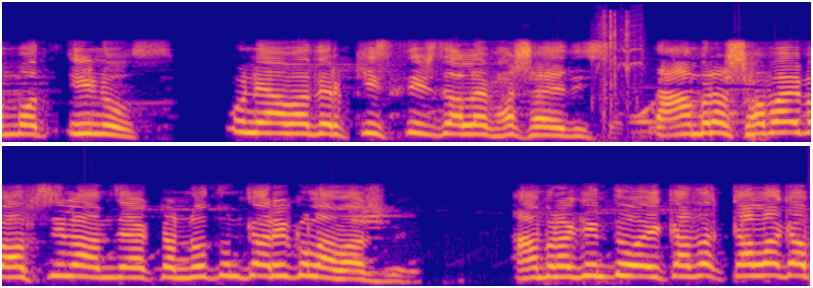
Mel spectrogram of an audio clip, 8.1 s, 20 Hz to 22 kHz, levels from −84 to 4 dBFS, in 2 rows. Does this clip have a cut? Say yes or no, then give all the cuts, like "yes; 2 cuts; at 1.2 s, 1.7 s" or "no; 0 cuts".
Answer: yes; 1 cut; at 3.1 s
